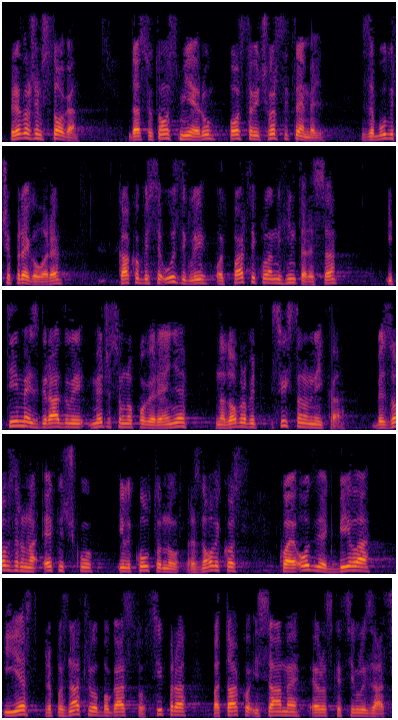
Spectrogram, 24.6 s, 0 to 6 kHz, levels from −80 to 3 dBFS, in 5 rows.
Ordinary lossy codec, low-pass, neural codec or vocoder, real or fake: none; 5.4 kHz; none; real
